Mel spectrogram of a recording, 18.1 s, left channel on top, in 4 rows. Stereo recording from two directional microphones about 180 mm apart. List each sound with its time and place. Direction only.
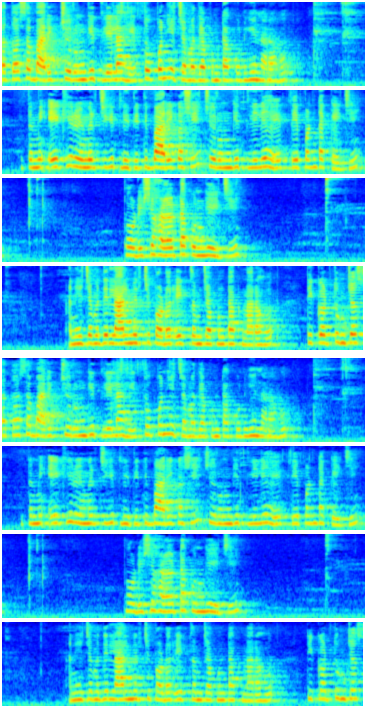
0.0 s a woman's voice: 55° left (ahead or behind)
4.9 s a woman's voice: 50° left (ahead or behind)
10.7 s a woman's voice: 55° left (ahead or behind)
14.4 s a woman's voice: 55° left (ahead or behind)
